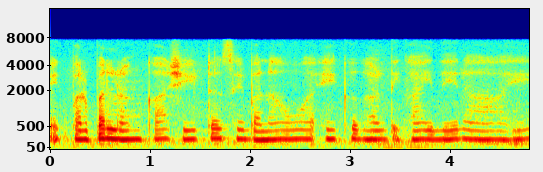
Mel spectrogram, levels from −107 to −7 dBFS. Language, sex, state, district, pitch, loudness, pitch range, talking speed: Hindi, female, Bihar, Vaishali, 200 Hz, -20 LUFS, 195-210 Hz, 175 wpm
